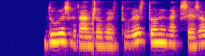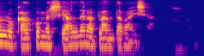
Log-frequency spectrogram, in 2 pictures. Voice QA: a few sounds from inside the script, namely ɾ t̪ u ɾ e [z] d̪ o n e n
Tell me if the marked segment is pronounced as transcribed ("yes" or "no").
yes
